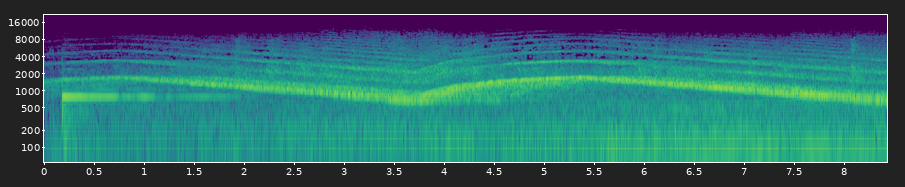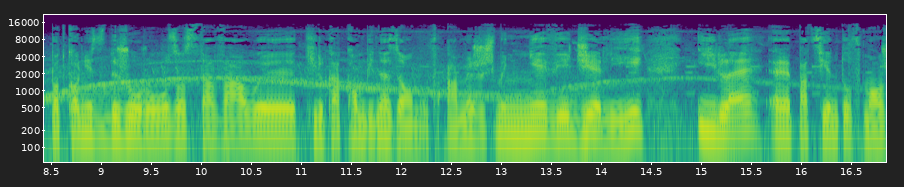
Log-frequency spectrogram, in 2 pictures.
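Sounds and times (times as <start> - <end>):
ambulance siren wailing as ambulance arrives to take a patient to hospital: 0.0 - 16.8
low traffic rumble: 0.0 - 16.8
speech: 8.5 - 16.8.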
